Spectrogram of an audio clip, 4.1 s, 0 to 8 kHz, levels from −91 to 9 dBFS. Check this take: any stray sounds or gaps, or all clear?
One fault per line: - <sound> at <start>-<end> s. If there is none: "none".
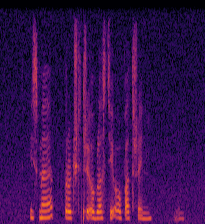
- dropout at 1.6-1.7 s
- laugh at 3.5-3.7 s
